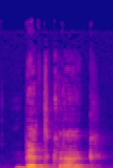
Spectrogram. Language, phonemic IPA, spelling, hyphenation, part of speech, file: Dutch, /ˈbɛt.krœy̯k/, bedkruik, bed‧kruik, noun, Nl-bedkruik.ogg
- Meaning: hot water bottle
